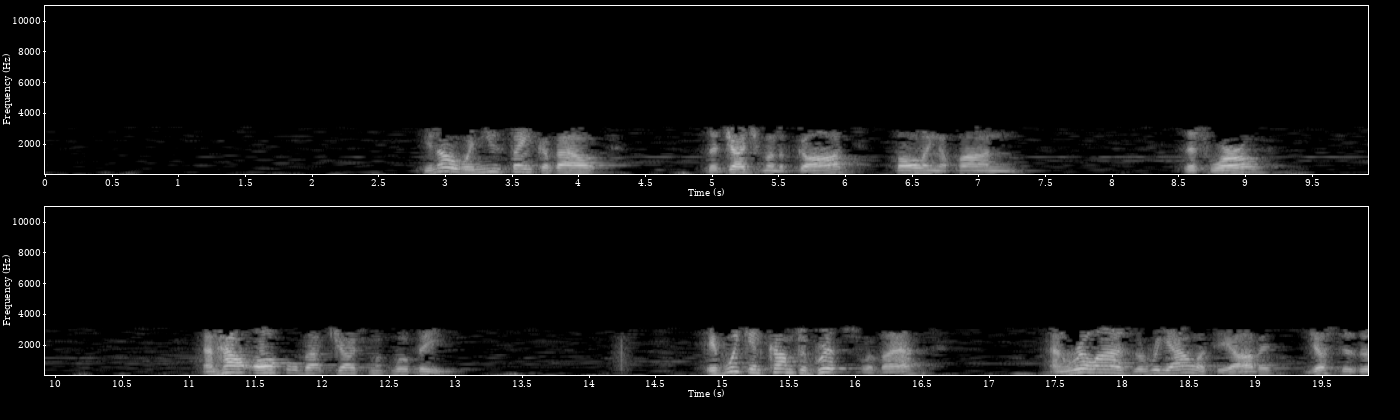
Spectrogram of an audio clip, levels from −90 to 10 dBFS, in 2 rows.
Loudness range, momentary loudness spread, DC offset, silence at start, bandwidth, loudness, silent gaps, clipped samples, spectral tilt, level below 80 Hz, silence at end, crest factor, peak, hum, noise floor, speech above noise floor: 5 LU; 13 LU; under 0.1%; 2.85 s; 3.3 kHz; -26 LUFS; none; under 0.1%; -9.5 dB/octave; -72 dBFS; 0 s; 22 dB; -8 dBFS; none; -79 dBFS; 54 dB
